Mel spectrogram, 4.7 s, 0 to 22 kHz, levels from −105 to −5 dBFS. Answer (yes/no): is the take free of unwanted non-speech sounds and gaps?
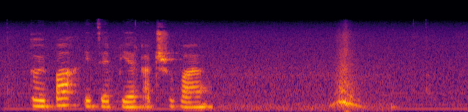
no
